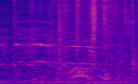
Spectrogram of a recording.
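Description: Racing pigeons cooing in a wire-mesh loft cage, a low wavering coo strongest around the middle, with a few light clicks of a hand working at the cage.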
